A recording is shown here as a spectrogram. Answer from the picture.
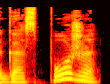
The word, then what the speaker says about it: Госпожа: Она всегда приезжает без предупреждения, строит всю семью и, как истинная госпожа, получает огромное удовольствие. Фамилия такая — госпожа, только ударение на вторую «о».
